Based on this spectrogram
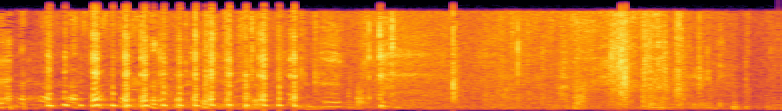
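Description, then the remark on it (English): A chair scrapes and bumps across a hard floor at a committee hearing in a series of loud, rough drags and knocks, with brief murmuring voices around it. “They don't make these chairs slide to me.”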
